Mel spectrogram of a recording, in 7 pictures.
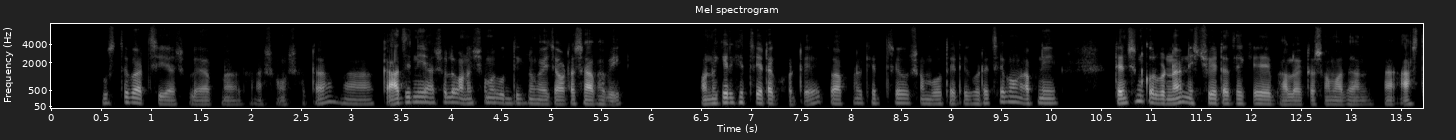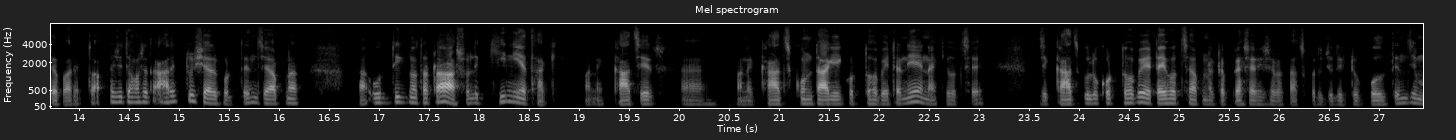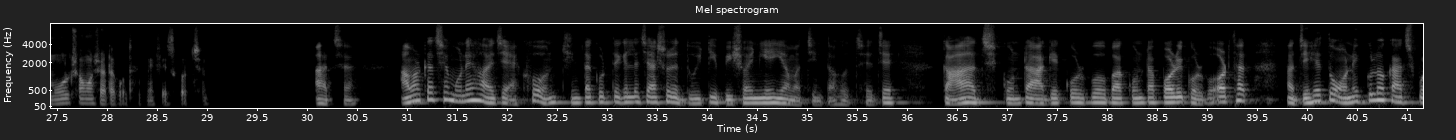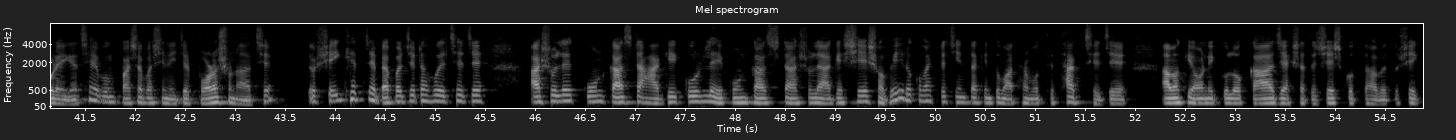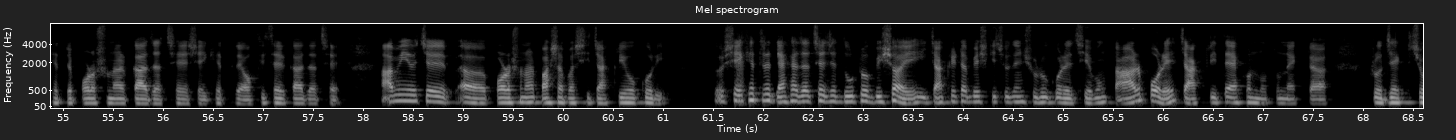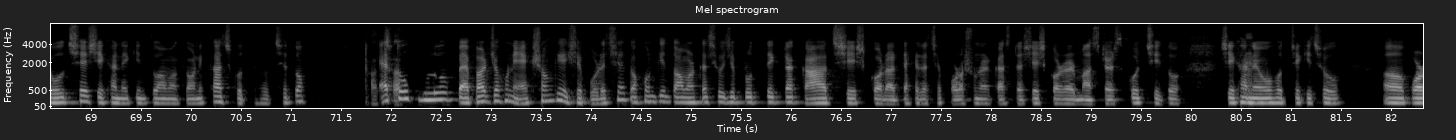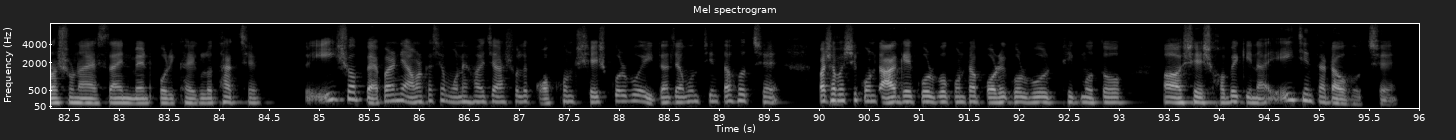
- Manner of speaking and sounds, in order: other background noise; tapping
- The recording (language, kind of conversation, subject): Bengali, advice, কাজের চাপ অনেক বেড়ে যাওয়ায় আপনার কি বারবার উদ্বিগ্ন লাগছে?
